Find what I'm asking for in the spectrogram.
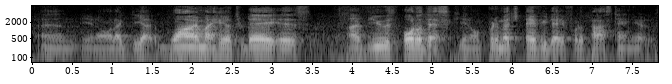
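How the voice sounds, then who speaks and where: In a French accent, the speaker keeps a monotone, flat intonation at a moderate pace while loudness swings widely. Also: man, fairly low pitch for a man. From France. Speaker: car designer. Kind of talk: conference presentation. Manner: halting, many fillers.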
